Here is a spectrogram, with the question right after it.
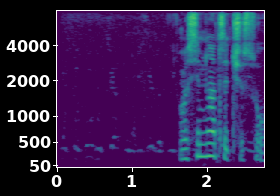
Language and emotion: Russian, neutral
